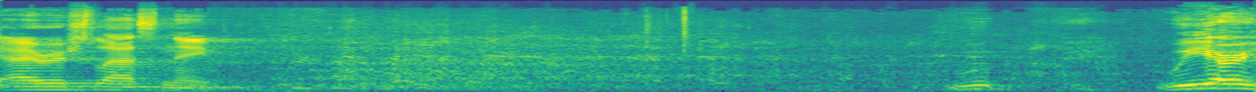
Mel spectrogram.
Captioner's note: audience laughs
